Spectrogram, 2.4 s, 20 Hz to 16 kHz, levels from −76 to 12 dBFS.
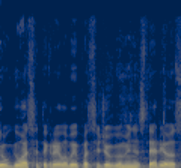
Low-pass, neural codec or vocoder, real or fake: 14.4 kHz; none; real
